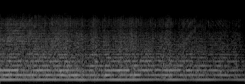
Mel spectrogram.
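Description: A held synthesizer drone, one steady low note with overtones, slowly fading out as the electronic music track ends.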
